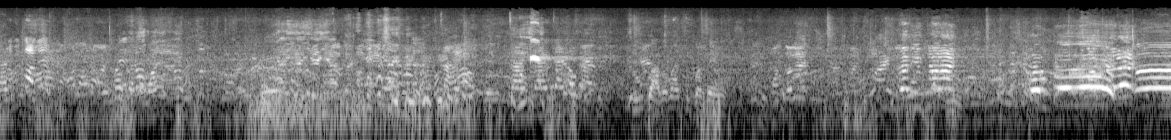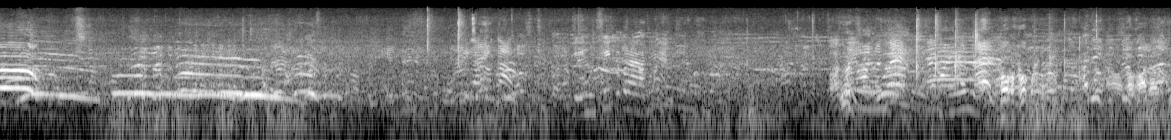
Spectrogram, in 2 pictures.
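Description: Young players shout and call to each other outdoors across an open field.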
